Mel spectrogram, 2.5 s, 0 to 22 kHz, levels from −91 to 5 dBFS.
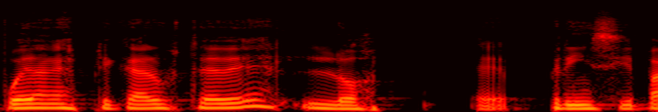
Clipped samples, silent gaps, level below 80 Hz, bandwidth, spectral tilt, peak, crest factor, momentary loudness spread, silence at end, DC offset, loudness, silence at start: under 0.1%; 1.66-1.75 s; -74 dBFS; 11.5 kHz; -7.5 dB/octave; -22 dBFS; 16 dB; 13 LU; 0 s; under 0.1%; -40 LUFS; 0 s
